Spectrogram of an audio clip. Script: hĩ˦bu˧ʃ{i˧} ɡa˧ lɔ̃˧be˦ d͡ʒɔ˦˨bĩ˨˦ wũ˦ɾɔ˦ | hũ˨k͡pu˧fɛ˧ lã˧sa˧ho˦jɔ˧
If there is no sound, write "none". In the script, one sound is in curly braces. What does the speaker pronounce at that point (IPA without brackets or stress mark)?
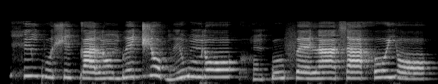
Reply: i˧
